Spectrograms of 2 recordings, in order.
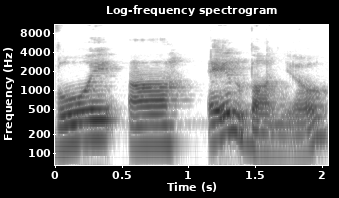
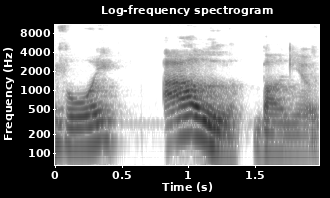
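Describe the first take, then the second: First: The words a and el are said separately. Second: The words a and el merge into al. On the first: The speaker calls it wrong. "instead of saying" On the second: The speaker calls it right. "we say"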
